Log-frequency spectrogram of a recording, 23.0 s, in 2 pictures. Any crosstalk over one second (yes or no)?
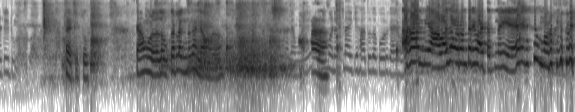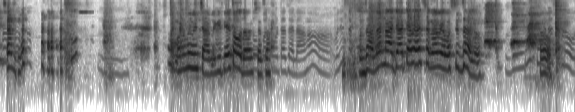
yes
